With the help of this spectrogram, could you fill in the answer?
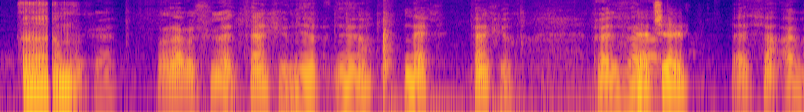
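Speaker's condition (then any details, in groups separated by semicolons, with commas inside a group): Tongue cancer; tongue burns when food touches it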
